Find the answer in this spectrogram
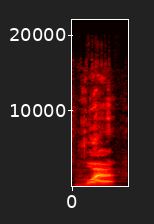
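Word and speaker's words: voir dire: This is pronounced as varder.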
